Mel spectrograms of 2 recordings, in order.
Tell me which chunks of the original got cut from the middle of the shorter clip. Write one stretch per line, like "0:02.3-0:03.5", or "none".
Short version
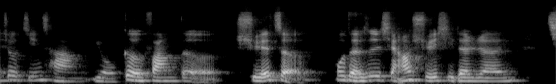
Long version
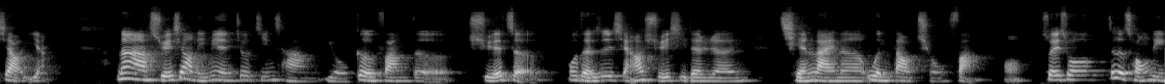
none

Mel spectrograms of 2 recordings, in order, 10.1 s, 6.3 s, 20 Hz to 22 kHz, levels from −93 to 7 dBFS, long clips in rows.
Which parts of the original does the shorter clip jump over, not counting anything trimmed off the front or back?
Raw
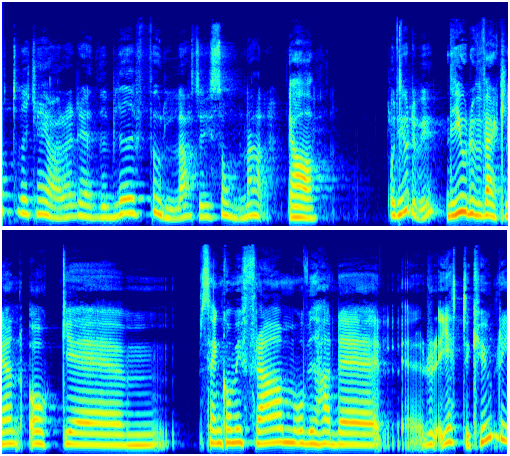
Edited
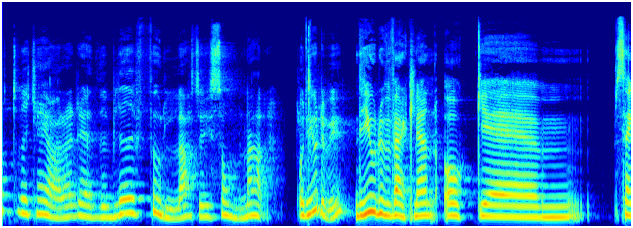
0:02.8-0:03.7

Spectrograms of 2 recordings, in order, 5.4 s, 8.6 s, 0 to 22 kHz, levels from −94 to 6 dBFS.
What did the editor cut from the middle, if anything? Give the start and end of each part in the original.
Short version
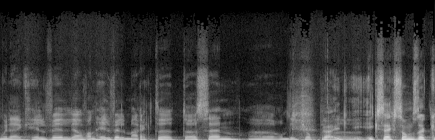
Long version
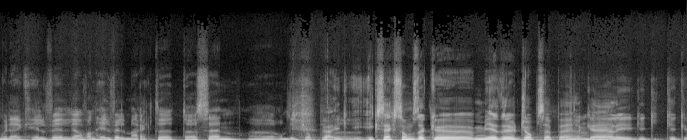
none

